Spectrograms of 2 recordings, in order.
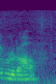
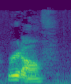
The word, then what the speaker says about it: Rudolph: So, wait, how do you say Rudolph? Rudolph. Yeah. I think it's our friend Jen. She says Rudolph. Like, there's no L. And I'm like, no, there's an L in that.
